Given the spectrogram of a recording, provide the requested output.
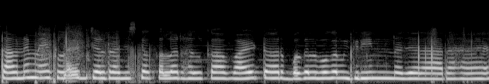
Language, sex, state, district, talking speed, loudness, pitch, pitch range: Hindi, female, Jharkhand, Garhwa, 230 wpm, -12 LUFS, 285 Hz, 270-290 Hz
